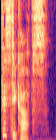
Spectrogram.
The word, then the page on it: fisticuffs: British English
